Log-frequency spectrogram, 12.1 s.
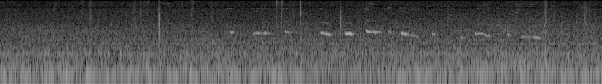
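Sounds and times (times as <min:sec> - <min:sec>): faint clicks: 0:05.4 - 0:06.2.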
